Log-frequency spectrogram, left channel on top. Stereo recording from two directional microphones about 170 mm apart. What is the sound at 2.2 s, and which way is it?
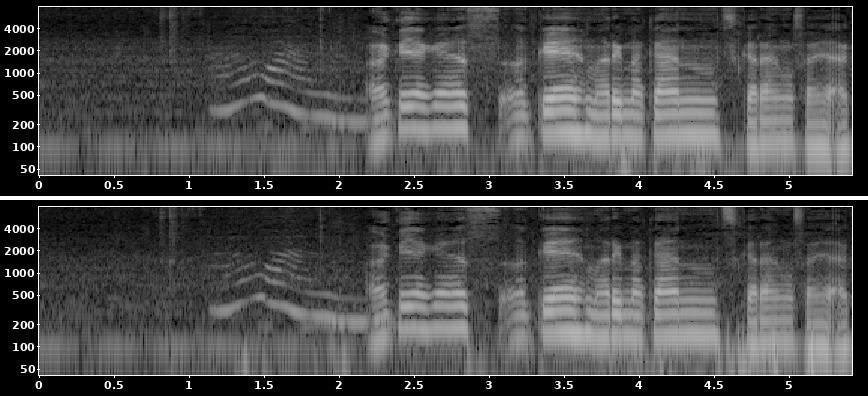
Speech, 5° right (ahead or behind).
